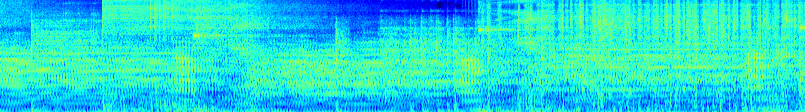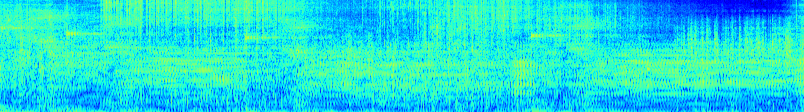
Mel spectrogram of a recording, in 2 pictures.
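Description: Bass-heavy electronic dance music from a DJ mix, playing continuously at a steady level.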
